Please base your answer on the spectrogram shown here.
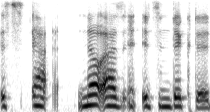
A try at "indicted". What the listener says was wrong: The C is silent. It is indicted.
